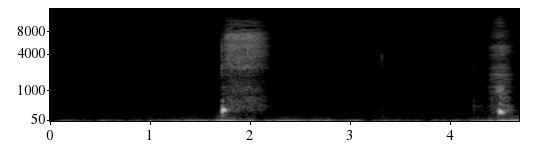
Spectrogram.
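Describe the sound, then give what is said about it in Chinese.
Deep breathing against someone's thigh: two breathy rushes of air, one near the middle and another at the end, each a soft, airy exhalation with quiet stillness between them and no talk. “干嘛在我的大腿上呼吸啊？很痒的”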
